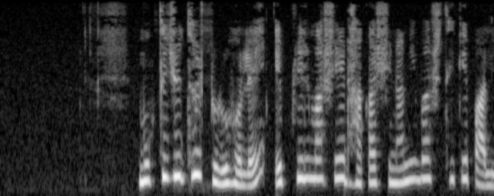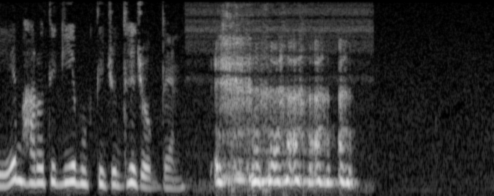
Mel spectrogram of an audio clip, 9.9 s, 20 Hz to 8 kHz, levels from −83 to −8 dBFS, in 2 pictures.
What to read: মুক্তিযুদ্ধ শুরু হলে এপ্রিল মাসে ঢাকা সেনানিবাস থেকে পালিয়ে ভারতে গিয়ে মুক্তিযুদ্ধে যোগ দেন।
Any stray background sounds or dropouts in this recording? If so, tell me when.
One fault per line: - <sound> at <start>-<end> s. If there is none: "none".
- dropout at 2.0-2.1 s
- laugh at 7.0-8.6 s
